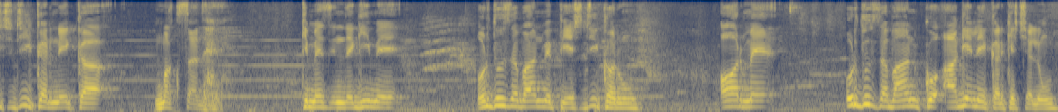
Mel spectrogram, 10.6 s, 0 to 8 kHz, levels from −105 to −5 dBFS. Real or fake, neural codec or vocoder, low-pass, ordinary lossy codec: real; none; 7.2 kHz; none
